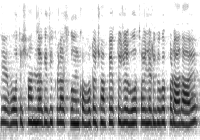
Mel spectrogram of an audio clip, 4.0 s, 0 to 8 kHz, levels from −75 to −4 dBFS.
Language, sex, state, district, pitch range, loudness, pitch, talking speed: Hindi, male, Haryana, Rohtak, 255-265 Hz, -16 LUFS, 260 Hz, 315 wpm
